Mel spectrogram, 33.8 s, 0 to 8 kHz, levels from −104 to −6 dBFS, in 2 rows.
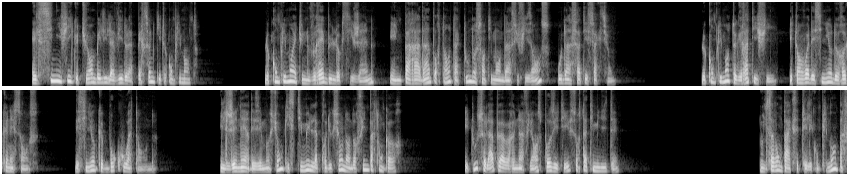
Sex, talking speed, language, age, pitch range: male, 135 wpm, French, 50-69, 105-150 Hz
